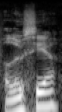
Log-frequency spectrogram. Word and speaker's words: Volusia: So I hope I pronounced that right. Volusia? Yeah, Volusia County.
